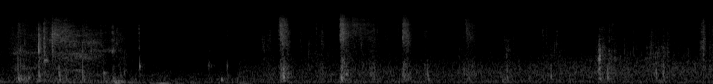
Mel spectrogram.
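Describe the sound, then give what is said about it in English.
Footsteps of two men stepping up to a back door: a few soft, irregular steps, faint and heard alone with no talk. “Harry and Marv step up to the back door.”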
